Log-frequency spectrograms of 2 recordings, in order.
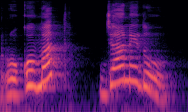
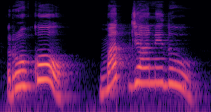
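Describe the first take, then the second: First: रोको मत run together, then जाने दो; pause after मत. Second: रोको set apart, then मत जाने दो together; pause after रोको. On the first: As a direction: break after मत, setting जाने दो apart. (रोको मत एक साथ, फिर विराम, फिर जाने दो) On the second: (रोको के बाद विराम, फिर मत जाने दो एक साथ) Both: Shown as a demonstration. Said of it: "शब्दों को रुक रुक कर बोला जाता है".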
